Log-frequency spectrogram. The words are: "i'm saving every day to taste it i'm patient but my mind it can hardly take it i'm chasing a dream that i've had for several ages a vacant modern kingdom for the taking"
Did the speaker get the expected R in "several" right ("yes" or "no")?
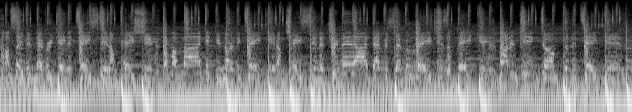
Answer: yes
